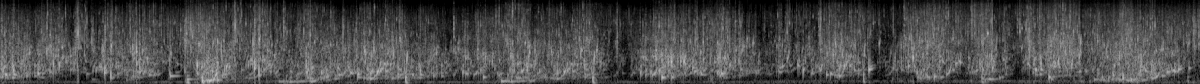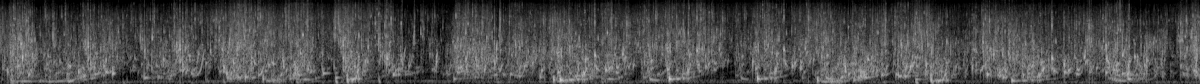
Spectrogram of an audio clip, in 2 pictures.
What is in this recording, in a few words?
water movement loop; Rust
